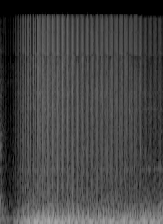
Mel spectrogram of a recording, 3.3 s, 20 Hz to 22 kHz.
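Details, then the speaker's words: Pyle PMX7BU.5 audio mixer powered through an inverter with AC EMI filter fitted; low steady hum with hiss under the audio, no rhythm; stops when a hand touches the box, pointing to an earth/ground loop. "But when I put my hand on the box, this is what I'm saying is an earth issue. It stops humming."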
